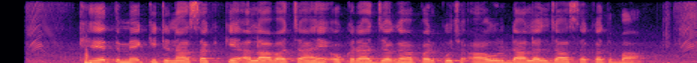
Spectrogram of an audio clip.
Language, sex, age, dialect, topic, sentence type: Bhojpuri, male, 18-24, Southern / Standard, agriculture, question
